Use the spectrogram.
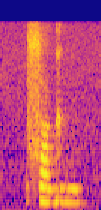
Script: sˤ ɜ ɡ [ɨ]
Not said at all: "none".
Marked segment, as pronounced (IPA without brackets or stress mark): ɨ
